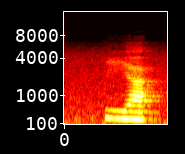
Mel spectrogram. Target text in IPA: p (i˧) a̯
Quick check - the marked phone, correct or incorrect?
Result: correct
